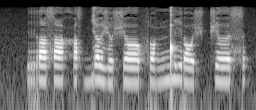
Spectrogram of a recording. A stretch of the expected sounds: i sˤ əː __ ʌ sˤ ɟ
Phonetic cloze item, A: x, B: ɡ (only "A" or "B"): A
